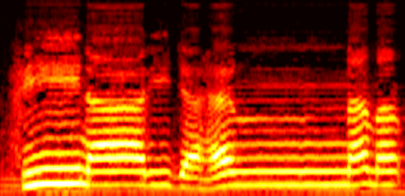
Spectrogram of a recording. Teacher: یہاں را کے نیچے زیر ہے، اس لیے اس کو باریک پڑھیں گے. نون مشدد ہے، یہاں غننے کی آواز نکلے گی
